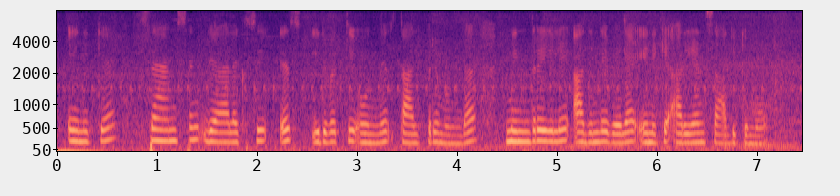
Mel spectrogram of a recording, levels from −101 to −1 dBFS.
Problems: constant background noise, low volume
